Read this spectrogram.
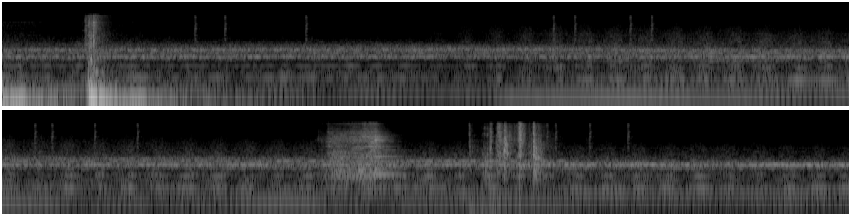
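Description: Menu selection sounds click softly several times.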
